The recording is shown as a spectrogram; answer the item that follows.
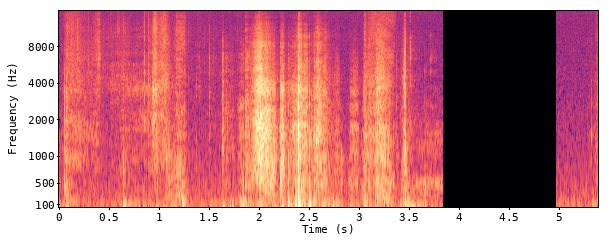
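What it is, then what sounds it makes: Thick paper encyclopaedia pages. Fingertips and nails rub across the thick matte paper pages of an open large encyclopaedia and turn to the next spread, giving soft, bright rustling and scraping with one sharper papery crackle near the middle. The sound then cuts to complete silence for about a second before faint rustle returns at the end.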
